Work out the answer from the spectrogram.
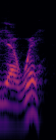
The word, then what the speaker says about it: Yahweh: Recuerdan que les dije, son esas 4 letras del alfabeto hebreo, una Y o Y, la H, la W y la H nuevamente.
